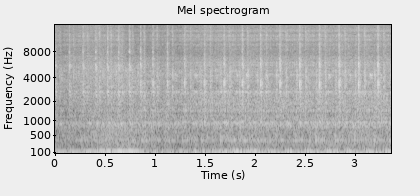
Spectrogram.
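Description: A Ford F-250 truck engine, abandoned for 21 years, idles steadily at close range, a low continuous rumble with a faint ticking knock running through it.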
